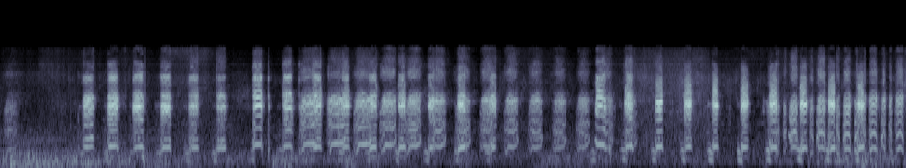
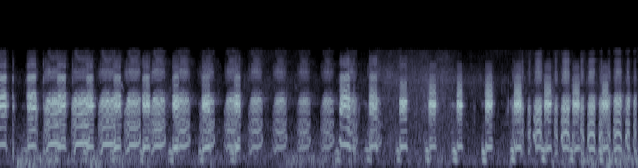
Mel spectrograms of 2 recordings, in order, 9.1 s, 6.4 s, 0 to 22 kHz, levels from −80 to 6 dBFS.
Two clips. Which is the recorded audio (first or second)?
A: second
